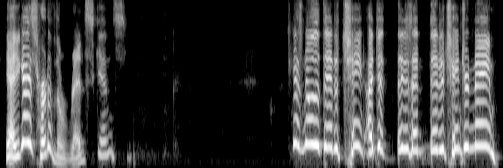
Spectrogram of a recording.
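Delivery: high, fast put-on president voice; squeaky voice, rushing to his pet topic; mock president. An aide asks the president his agenda, high and fast. Acting president answering reporter.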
